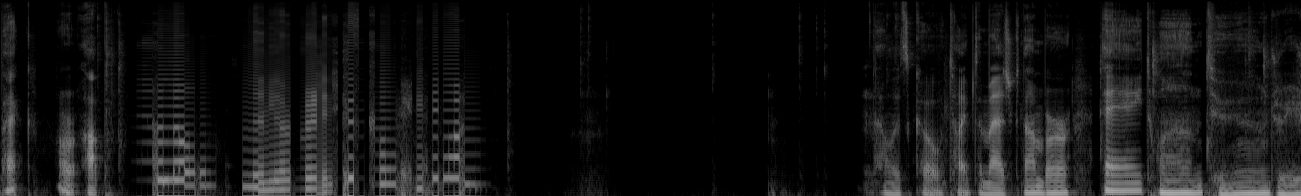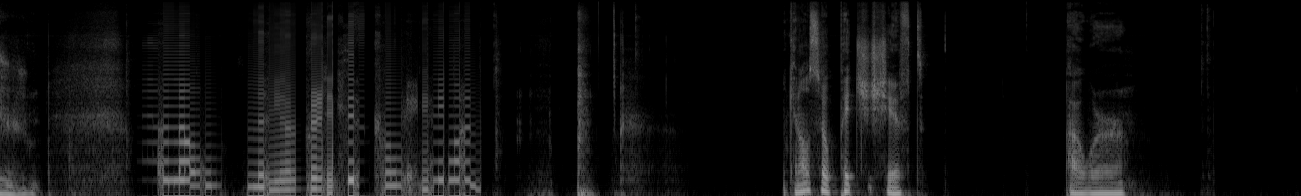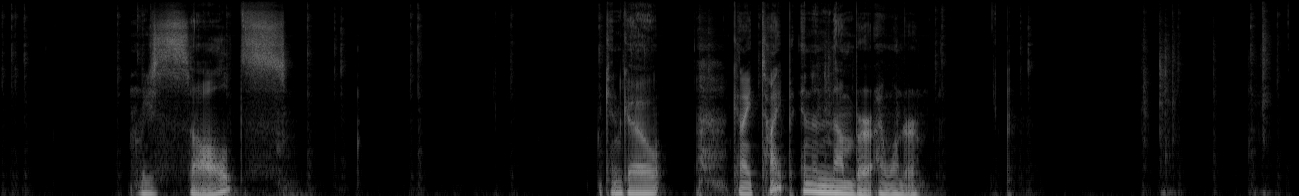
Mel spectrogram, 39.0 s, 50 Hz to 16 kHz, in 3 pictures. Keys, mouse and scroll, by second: 0.8 space, 4.7 space, 5.6 click, 6.9 click, 7.9 right click, 8.6 click, 10.8-12.4 typing, 13.4 Return, 13.9 space, 17.6 space, 17.7 click, 24.8 click, 25.8 click, 27.0 click, 28.1 click, 29.1 right click, 29.9 click, 30.9-31.8 drag, 32.0 click, 32.8 right click, 33.4 drag, 34.0 Tab, 34.1 Escape, 35.1 click, 36.0 right click, 37.6-39.0 ctrl+drag.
